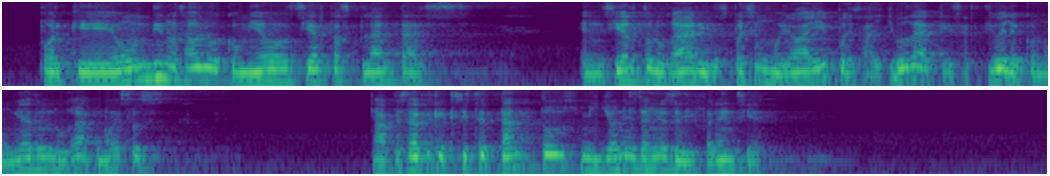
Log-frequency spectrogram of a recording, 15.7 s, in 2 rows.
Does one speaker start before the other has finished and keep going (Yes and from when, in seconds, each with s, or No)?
No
